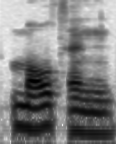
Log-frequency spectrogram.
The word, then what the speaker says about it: Moulton: Business of Authority, with your co-host there, Rochelle Moulton, right? Did I pronounce her last name right? Yep, Rochelle Moulton, yep.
